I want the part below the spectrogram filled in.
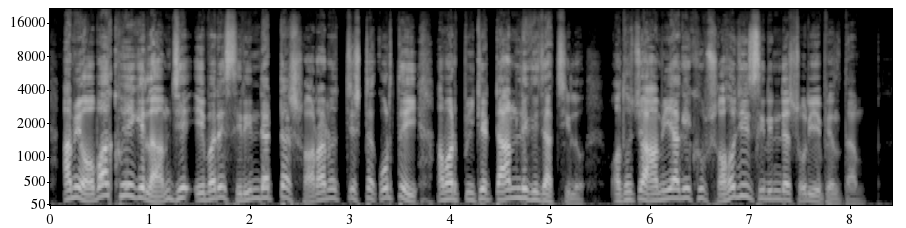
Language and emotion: Bengali, surprised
